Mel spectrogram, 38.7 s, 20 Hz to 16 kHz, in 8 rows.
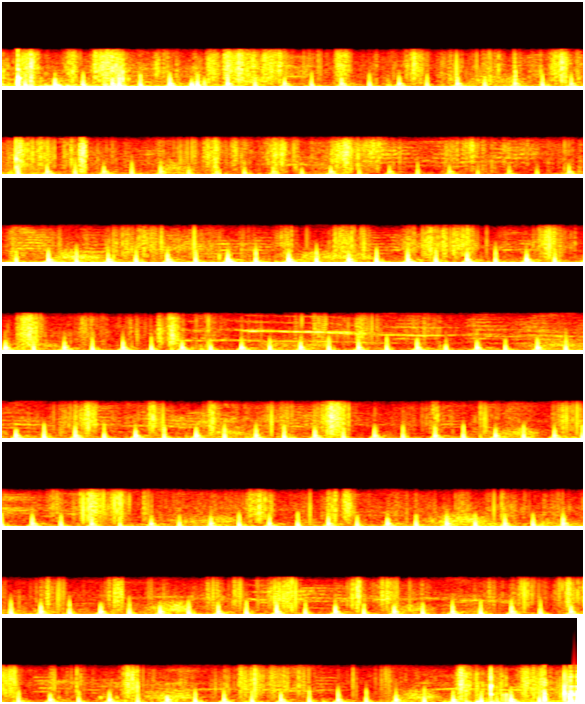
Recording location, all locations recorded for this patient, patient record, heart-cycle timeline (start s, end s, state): mitral valve (MV)
aortic valve (AV)+mitral valve (MV)
#Age: Child
#Sex: Male
#Height: 109.0 cm
#Weight: 19.1 kg
#Pregnancy status: False
#Murmur: Absent
#Murmur locations: nan
#Most audible location: nan
#Systolic murmur timing: nan
#Systolic murmur shape: nan
#Systolic murmur grading: nan
#Systolic murmur pitch: nan
#Systolic murmur quality: nan
#Diastolic murmur timing: nan
#Diastolic murmur shape: nan
#Diastolic murmur grading: nan
#Diastolic murmur pitch: nan
#Diastolic murmur quality: nan
#Outcome: Normal
#Campaign: 2014 screening campaign
0.00	0.12	systole
0.12	0.30	S2
0.30	0.40	diastole
0.40	0.56	S1
0.56	0.68	systole
0.68	0.78	S2
0.78	0.90	diastole
0.90	1.08	S1
1.08	1.16	systole
1.16	1.26	S2
1.26	1.40	diastole
1.40	1.50	S1
1.50	1.58	systole
1.58	1.72	S2
1.72	1.88	diastole
1.88	2.00	S1
2.00	2.10	systole
2.10	2.20	S2
2.20	2.36	diastole
2.36	2.46	S1
2.46	2.58	systole
2.58	2.68	S2
2.68	2.84	diastole
2.84	2.94	S1
2.94	3.06	systole
3.06	3.14	S2
3.14	3.30	diastole
3.30	3.42	S1
3.42	3.54	systole
3.54	3.62	S2
3.62	3.78	diastole
3.78	3.90	S1
3.90	4.02	systole
4.02	4.12	S2
4.12	4.28	diastole
4.28	4.38	S1
4.38	4.50	systole
4.50	4.60	S2
4.60	4.74	diastole
4.74	4.84	S1
4.84	4.96	systole
4.96	5.06	S2
5.06	5.22	diastole
5.22	5.34	S1
5.34	5.48	systole
5.48	5.58	S2
5.58	5.72	diastole
5.72	5.82	S1
5.82	5.94	systole
5.94	6.02	S2
6.02	6.18	diastole
6.18	6.28	S1
6.28	6.40	systole
6.40	6.48	S2
6.48	6.64	diastole
6.64	6.74	S1
6.74	6.86	systole
6.86	6.96	S2
6.96	7.12	diastole
7.12	7.22	S1
7.22	7.34	systole
7.34	7.42	S2
7.42	7.58	diastole
7.58	7.70	S1
7.70	7.82	systole
7.82	7.92	S2
7.92	8.08	diastole
8.08	8.18	S1
8.18	8.32	systole
8.32	8.42	S2
8.42	8.58	diastole
8.58	8.68	S1
8.68	8.82	systole
8.82	8.92	S2
8.92	9.08	diastole
9.08	9.18	S1
9.18	9.32	systole
9.32	9.42	S2
9.42	9.58	diastole
9.58	9.68	S1
9.68	9.80	systole
9.80	9.90	S2
9.90	10.06	diastole
10.06	10.20	S1
10.20	10.30	systole
10.30	10.40	S2
10.40	10.56	diastole
10.56	10.68	S1
10.68	10.80	systole
10.80	10.90	S2
10.90	11.06	diastole
11.06	11.18	S1
11.18	11.30	systole
11.30	11.40	S2
11.40	11.56	diastole
11.56	11.70	S1
11.70	11.80	systole
11.80	11.90	S2
11.90	12.06	diastole
12.06	12.20	S1
12.20	12.30	systole
12.30	12.40	S2
12.40	12.56	diastole
12.56	12.68	S1
12.68	12.80	systole
12.80	12.90	S2
12.90	13.06	diastole
13.06	13.18	S1
13.18	13.30	systole
13.30	13.40	S2
13.40	13.56	diastole
13.56	13.68	S1
13.68	13.80	systole
13.80	13.90	S2
13.90	14.06	diastole
14.06	14.18	S1
14.18	14.28	systole
14.28	14.38	S2
14.38	14.56	diastole
14.56	14.68	S1
14.68	14.78	systole
14.78	14.88	S2
14.88	15.04	diastole
15.04	15.16	S1
15.16	15.28	systole
15.28	15.38	S2
15.38	15.54	diastole
15.54	15.66	S1
15.66	15.78	systole
15.78	15.86	S2
15.86	16.02	diastole
16.02	16.14	S1
16.14	16.26	systole
16.26	16.36	S2
16.36	16.52	diastole
16.52	16.64	S1
16.64	16.76	systole
16.76	16.86	S2
16.86	17.02	diastole
17.02	17.12	S1
17.12	17.24	systole
17.24	17.34	S2
17.34	17.50	diastole
17.50	17.60	S1
17.60	17.72	systole
17.72	17.82	S2
17.82	17.98	diastole
17.98	18.10	S1
18.10	18.22	systole
18.22	18.32	S2
18.32	18.48	diastole
18.48	18.60	S1
18.60	18.72	systole
18.72	18.82	S2
18.82	18.98	diastole
18.98	19.10	S1
19.10	19.22	systole
19.22	19.32	S2
19.32	19.48	diastole
19.48	19.60	S1
19.60	19.72	systole
19.72	19.82	S2
19.82	19.98	diastole
19.98	20.10	S1
20.10	20.22	systole
20.22	20.32	S2
20.32	20.48	diastole
20.48	20.60	S1
20.60	20.72	systole
20.72	20.82	S2
20.82	20.98	diastole
20.98	21.10	S1
21.10	21.22	systole
21.22	21.32	S2
21.32	21.48	diastole
21.48	21.60	S1
21.60	21.72	systole
21.72	21.82	S2
21.82	21.98	diastole
21.98	22.10	S1
22.10	22.22	systole
22.22	22.32	S2
22.32	22.48	diastole
22.48	22.60	S1
22.60	22.72	systole
22.72	22.82	S2
22.82	22.98	diastole
22.98	23.10	S1
23.10	23.22	systole
23.22	23.32	S2
23.32	23.48	diastole
23.48	23.60	S1
23.60	23.72	systole
23.72	23.82	S2
23.82	23.98	diastole
23.98	24.08	S1
24.08	24.20	systole
24.20	24.30	S2
24.30	24.46	diastole
24.46	24.58	S1
24.58	24.70	systole
24.70	24.80	S2
24.80	24.96	diastole
24.96	25.08	S1
25.08	25.20	systole
25.20	25.30	S2
25.30	25.46	diastole
25.46	25.56	S1
25.56	25.68	systole
25.68	25.78	S2
25.78	25.94	diastole
25.94	26.06	S1
26.06	26.18	systole
26.18	26.28	S2
26.28	26.44	diastole
26.44	26.54	S1
26.54	26.66	systole
26.66	26.76	S2
26.76	26.92	diastole
26.92	27.04	S1
27.04	27.16	systole
27.16	27.26	S2
27.26	27.42	diastole
27.42	27.54	S1
27.54	27.66	systole
27.66	27.76	S2
27.76	27.92	diastole
27.92	28.06	S1
28.06	28.16	systole
28.16	28.26	S2
28.26	28.40	diastole
28.40	28.52	S1
28.52	28.64	systole
28.64	28.74	S2
28.74	28.88	diastole
28.88	29.00	S1
29.00	29.12	systole
29.12	29.22	S2
29.22	29.38	diastole
29.38	29.50	S1
29.50	29.62	systole
29.62	29.72	S2
29.72	29.88	diastole
29.88	29.98	S1
29.98	30.10	systole
30.10	30.20	S2
30.20	30.36	diastole
30.36	30.48	S1
30.48	30.60	systole
30.60	30.70	S2
30.70	30.86	diastole
30.86	30.96	S1
30.96	31.08	systole
31.08	31.18	S2
31.18	31.34	diastole
31.34	31.46	S1
31.46	31.58	systole
31.58	31.68	S2
31.68	31.84	diastole
31.84	31.94	S1
31.94	32.06	systole
32.06	32.16	S2
32.16	32.32	diastole
32.32	32.44	S1
32.44	32.56	systole
32.56	32.66	S2
32.66	32.82	diastole
32.82	32.92	S1
32.92	33.04	systole
33.04	33.14	S2
33.14	33.30	diastole
33.30	33.42	S1
33.42	33.54	systole
33.54	33.64	S2
33.64	33.80	diastole
33.80	33.90	S1
33.90	34.02	systole
34.02	34.12	S2
34.12	34.30	diastole
34.30	34.40	S1
34.40	34.52	systole
34.52	34.62	S2
34.62	34.78	diastole
34.78	34.90	S1
34.90	35.02	systole
35.02	35.12	S2
35.12	35.26	diastole
35.26	35.38	S1
35.38	35.50	systole
35.50	35.60	S2
35.60	35.76	diastole
35.76	35.86	S1
35.86	35.98	systole
35.98	36.08	S2
36.08	36.22	diastole
36.22	36.32	S1
36.32	36.44	systole
36.44	36.54	S2
36.54	36.70	diastole
36.70	36.80	S1
36.80	36.92	systole
36.92	37.02	S2
37.02	37.18	diastole
37.18	37.28	S1
37.28	37.40	systole
37.40	37.50	S2
37.50	37.66	diastole
37.66	37.80	S1
37.80	37.88	systole
37.88	37.98	S2
37.98	38.12	diastole
38.12	38.26	S1
38.26	38.38	systole
38.38	38.50	S2
38.50	38.60	diastole
38.60	38.69	S1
